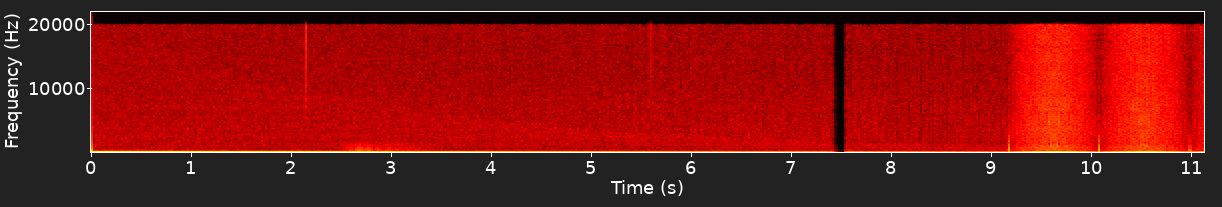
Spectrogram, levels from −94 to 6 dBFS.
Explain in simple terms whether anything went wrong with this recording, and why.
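A long network dropout, from 7.39 to 7.61 s: the sound turns into a fading buzz, falls silent briefly, then resumes with a short piece missing. The likely cause is audio that never arrived, so the receiver stretched the last sound to cover the gap before giving up.

A jitter buffer slow-down, from 8.03 to 8.46 s: the sound plays at about 83% speed without changing pitch, gaining roughly 80 ms. The receiver repeated tiny slices of sound to rebuild its safety reserve of waiting audio after the gap.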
